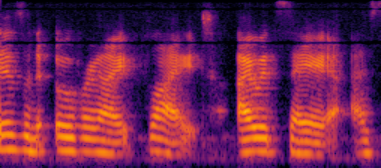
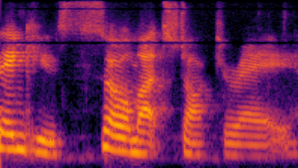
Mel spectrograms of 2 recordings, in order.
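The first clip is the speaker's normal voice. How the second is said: deliberately lowered, slowed-down voice; 3 semitones lower than usual. Redoing a thank-you after being told the voice was high: lower voice on purpose. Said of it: "Do you want me to do it again?".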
